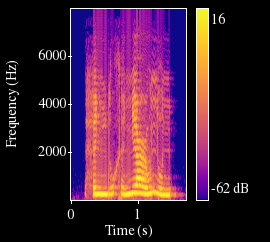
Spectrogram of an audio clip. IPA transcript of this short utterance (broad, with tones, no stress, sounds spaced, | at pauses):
h ɛ˩ ɲ n d o̤˩˥ x ɾ ɛ̤˩ ɲ e˧ ʕ u˩˥ ɲ o˩ ɲ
